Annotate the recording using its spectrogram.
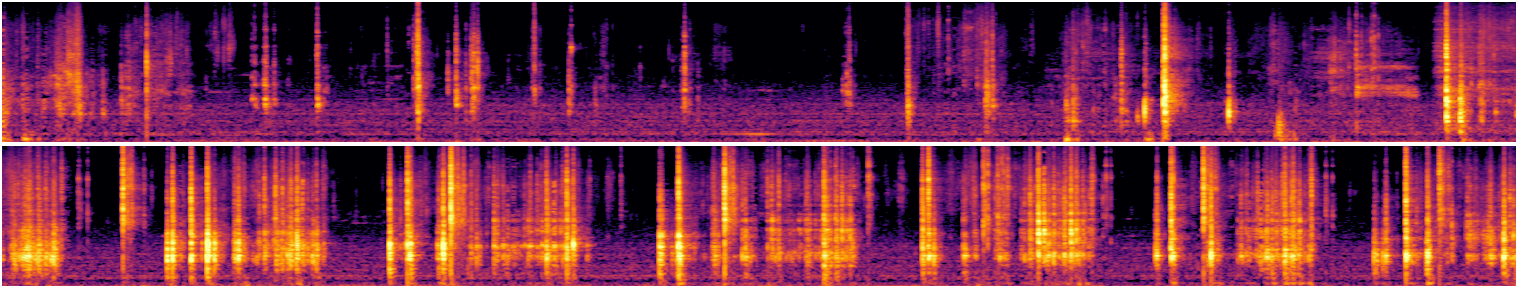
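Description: Clicks and clattering of hard plastic laptop parts being handled and fitted by hand: scattered at first, then near-continuous from about halfway through.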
